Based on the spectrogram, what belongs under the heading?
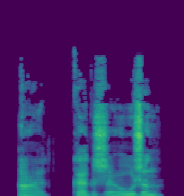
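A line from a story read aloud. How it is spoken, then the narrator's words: Confused question. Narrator (Russian): спросил он растерянно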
